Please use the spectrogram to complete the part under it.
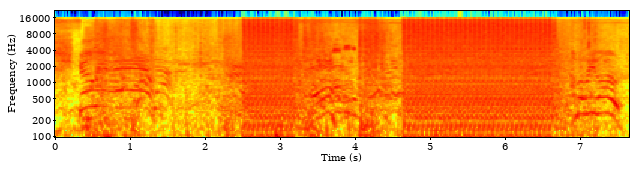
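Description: Dense automatic gunfire from the zombie shooter Left 4 Dead 2, long rattling bursts from close range with brief gaps between them, while players talk and shout over the shooting.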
